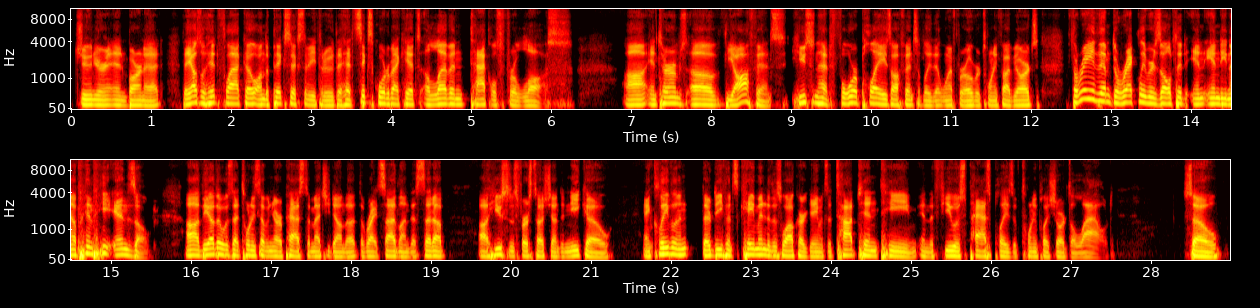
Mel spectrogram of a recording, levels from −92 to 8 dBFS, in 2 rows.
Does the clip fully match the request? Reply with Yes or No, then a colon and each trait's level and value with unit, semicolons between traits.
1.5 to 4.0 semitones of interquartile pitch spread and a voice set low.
No: average, 4.4 semitones; low, 125 Hz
